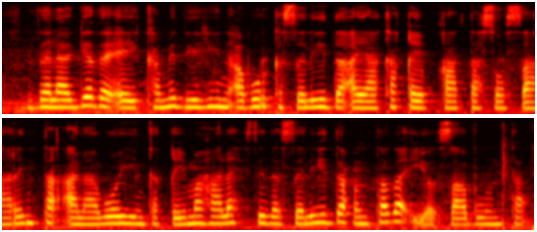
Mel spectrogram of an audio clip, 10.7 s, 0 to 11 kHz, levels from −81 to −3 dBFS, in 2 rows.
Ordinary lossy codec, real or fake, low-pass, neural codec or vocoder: none; fake; 9.9 kHz; vocoder, 24 kHz, 100 mel bands, Vocos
